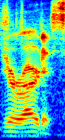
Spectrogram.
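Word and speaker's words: Gerads: Mitch Gerardis, that's it.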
